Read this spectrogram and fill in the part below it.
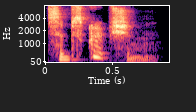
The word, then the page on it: subscription: British English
